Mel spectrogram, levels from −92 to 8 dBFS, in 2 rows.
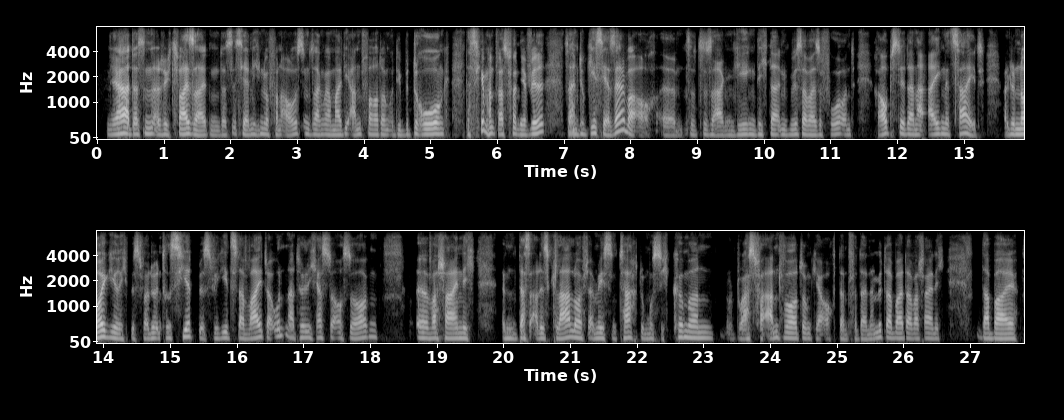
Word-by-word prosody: Ja, 145 Hz, +5 st, +8 dB
das 140 Hz, -1 st, 0 dB
sind 155 Hz, -, -2 dB
natürlich 140 Hz, -3 st, -1 dB
2 140 Hz, +1 st, +6 dB
Seiten. 120 Hz, -3 st, +4 dB
Das 120 Hz, +4 st, 0 dB
ist 160 Hz, -, +3 dB
ja -, -, 0 dB
nicht 135 Hz, 0 st, -9 dB
nur 140 Hz, -3 st, -5 dB
von 135 Hz, -1 st, -8 dB
außen, 150 Hz, +5 st, -1 dB
sagen 135 Hz, -1 st, -4 dB
wir 130 Hz, -, -3 dB
mal, 125 Hz, 0 st, -2 dB
die -, -, -8 dB
Anforderung 130 Hz, 0 st, -4 dB
und 120 Hz, 0 st, -16 dB
die -, -, -6 dB
Bedrohung, 140 Hz, +4 st, +1 dB, 0.3 s
dass -, -, +3 dB
jemand 160 Hz, -2 st, +1 dB
was 135 Hz, 0 st, +4 dB
von 155 Hz, -3 st, -1 dB
dir 130 Hz, -2 st, -2 dB
will, 165 Hz, +7 st, +5 dB, 0.3 s
sondern 135 Hz, -, -2 dB
du 145 Hz, -1 st, -5 dB
gehst 165 Hz, +5 st, +4 dB
ja -, -, +1 dB
selber -, -, +3 dB
auch, -, -, -8 dB
ähm, -, -, -9 dB
sozusagen 120 Hz, -2 st, -3 dB
gegen 135 Hz, +2 st, -6 dB
dich 135 Hz, -1 st, -7 dB
da 135 Hz, -2 st, 0 dB
in 130 Hz, 0 st, -9 dB
gewisser 135 Hz, 0 st, 0 dB
Weise 125 Hz, +1 st, +1 dB
vor 140 Hz, +5 st, -6 dB
und 130 Hz, -1 st, -11 dB, 0.3 s
raubst -, -, +4 dB
dir 150 Hz, -, -2 dB
deine 130 Hz, -4 st, -1 dB
eigene 140 Hz, +1 st, -1 dB
Zeit. -, -, +1 dB, 0.3 s
Weil -, -, -9 dB
du 140 Hz, -, -1 dB
neugierig 145 Hz, -2 st, +3 dB
bist, 135 Hz, -1 st, -1 dB
weil 130 Hz, -1 st, -6 dB
du 140 Hz, -, -4 dB
interessiert 145 Hz, +5 st, +3 dB
bist, -, -, 0 dB
wie 135 Hz, -, -11 dB
geht's 150 Hz, 0 st, 0 dB
da 135 Hz, -2 st, -4 dB
weiter? 145 Hz, +6 st, +1 dB
Und 200 Hz, +4 st, -8 dB
natürlich 155 Hz, -3 st, -5 dB
hast 155 Hz, -3 st, +1 dB
du -, -, -7 dB
auch 145 Hz, 0 st, -9 dB
Sorgen, 150 Hz, +6 st, -2 dB, 0.6 s
äh, 145 Hz, -, 0 dB
wahrscheinlich, 140 Hz, -1 st, +1 dB, 0.4 s
ähm, 135 Hz, -2 st, -9 dB
dass -, -, +1 dB
alles 140 Hz, -2 st, 0 dB
klar 135 Hz, +4 st, +2 dB
läuft 155 Hz, -4 st, -3 dB
am -, -, -8 dB
nächsten 140 Hz, -2 st, 0 dB
Tag. 150 Hz, +2 st, -1 dB
Du 140 Hz, -, -14 dB
musst 130 Hz, -1 st, +3 dB
dich 125 Hz, -, -7 dB
kümmern 150 Hz, -3 st, -3 dB, 0.2 s
und -, -, -23 dB
du -, -, -3 dB
hast -, -, +5 dB
Verantwortung, 145 Hz, -2 st, -2 dB
ja, -, -, -6 dB
auch -, -, -11 dB
dann -, -, -9 dB
für -, -, -10 dB
deine 120 Hz, 0 st, -8 dB
Mitarbeiter 140 Hz, -3 st, -2 dB
wahrscheinlich 130 Hz, 0 st, -6 dB, 0.4 s
dabei. 135 Hz, -, +1 dB
140 Hz, 200 wpm, -24 LUFS, 130-150 Hz, 0.6 s, Ja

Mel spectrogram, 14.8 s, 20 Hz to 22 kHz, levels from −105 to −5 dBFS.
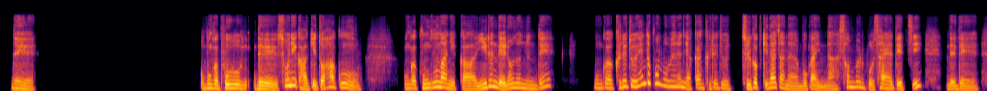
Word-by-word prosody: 네. 145 Hz, -8 st, -2 dB, 2.5 s
뭔가 175 Hz, 0 st, +2 dB
본 170 Hz, -3 st, +3 dB
네. 140 Hz, -6 st, +3 dB
손이 280 Hz, -, +4 dB
가기도 135 Hz, +4 st, +3 dB
하고 190 Hz, -6 st, -1 dB, 0.6 s
뭔가 165 Hz, 0 st, -1 dB
궁금하니까 170 Hz, -, +1 dB
일은 190 Hz, -, +3 dB
내려놓는데 185 Hz, -, 0 dB, 0.6 s
뭔가 180 Hz, 0 st, -2 dB
그래도 235 Hz, +6 st, 0 dB
핸드폰 370 Hz, +3 st, +2 dB
보면은 240 Hz, -5 st, -1 dB
약간 175 Hz, +4 st, -2 dB
그래도 170 Hz, -1 st, -5 dB, 0.2 s
즐겁긴 175 Hz, +2 st, +1 dB
하잖아요. 160 Hz, -11 st, 0 dB
'뭐가 130 Hz, +4 st, -1 dB
있나? 130 Hz, +1 st, -5 dB
선물을 220 Hz, 0 st, -2 dB
뭐 120 Hz, -, -3 dB
사야 150 Hz, +6 st, -1 dB
되지?' 130 Hz, -, 0 dB, 0.4 s
네네. 130 Hz, -3 st, -2 dB
170 Hz, 255 characters per minute, -23 LUFS, 140-205 Hz, 2.5 s, 손이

